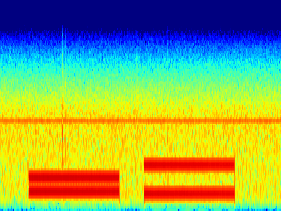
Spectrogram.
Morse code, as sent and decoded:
none

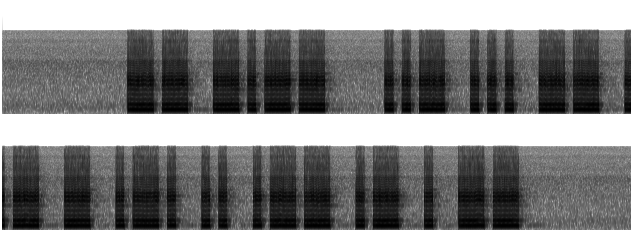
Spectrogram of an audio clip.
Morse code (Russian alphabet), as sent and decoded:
-- -.-- / ..- ... -- .- - .-. .. .-- .- . --
МЫ УСМАТРИВАЕМ

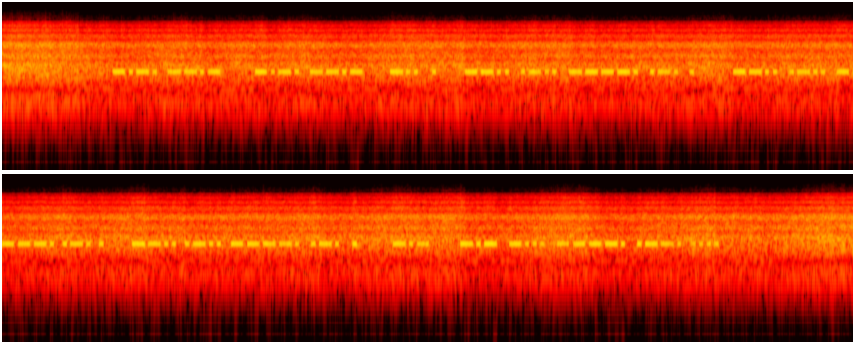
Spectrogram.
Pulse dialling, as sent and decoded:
none

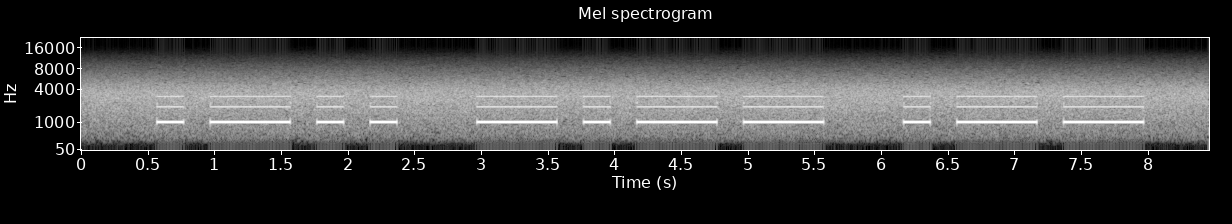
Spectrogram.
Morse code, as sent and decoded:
.-.. -.-- .--
LYW

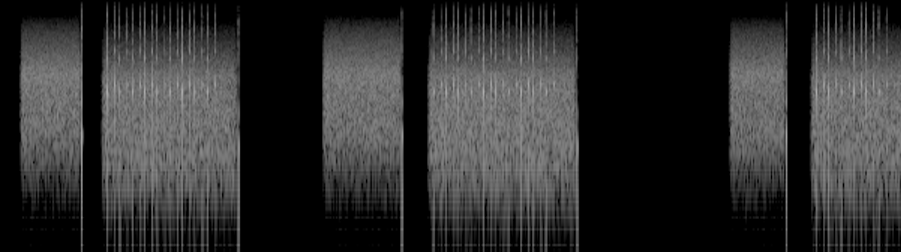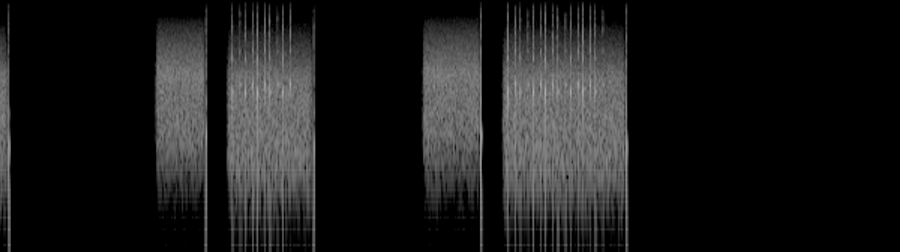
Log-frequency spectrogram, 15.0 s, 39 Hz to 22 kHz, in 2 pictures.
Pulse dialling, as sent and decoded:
9 / 10 / 6 / 5 / 8
9 0 6 5 8

